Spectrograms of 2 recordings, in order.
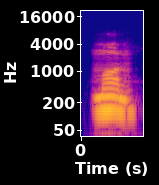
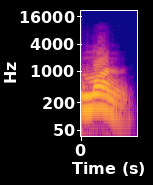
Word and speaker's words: মন: আমাকে বলো দেখি, এটা মন। এই তো মন। তুমি কি মনো পড়বা? মনো, না স্যার। ওই যে শেষের অ কাট হয়ে গেছে, এটা উচ্চারণ করা যাবে না।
